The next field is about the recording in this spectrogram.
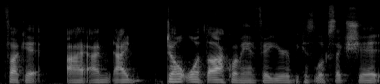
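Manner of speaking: plain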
